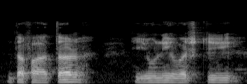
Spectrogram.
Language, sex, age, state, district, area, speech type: Urdu, male, 60+, Delhi, Central Delhi, urban, spontaneous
